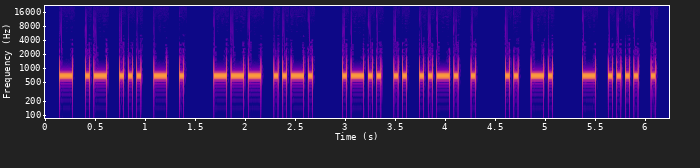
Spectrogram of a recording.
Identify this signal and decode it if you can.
Morse code, heard as a keyed tone, about 28 wpm, 700 Hz. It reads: TASTE OF LIFE IN THE
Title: Sentences from Top 1100 Words 28wpm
